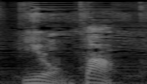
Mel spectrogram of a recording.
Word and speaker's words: 拥抱: 因为这个字呢在我们内地读作拥，叫做拥抱，可在台湾呢读作拥抱。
